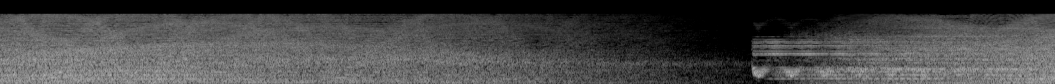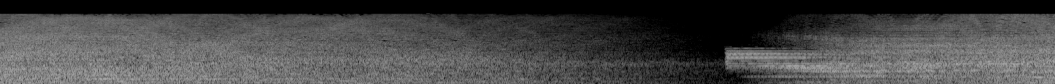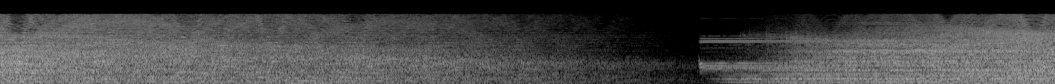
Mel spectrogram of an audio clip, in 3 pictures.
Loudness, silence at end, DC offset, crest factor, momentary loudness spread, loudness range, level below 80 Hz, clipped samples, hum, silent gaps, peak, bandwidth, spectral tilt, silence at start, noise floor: -23 LUFS; 0 s; under 0.1%; 16 dB; 15 LU; 13 LU; -42 dBFS; under 0.1%; none; none; -8 dBFS; 12 kHz; -2.5 dB/octave; 0 s; -53 dBFS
